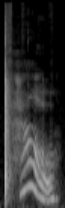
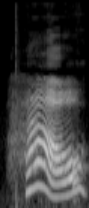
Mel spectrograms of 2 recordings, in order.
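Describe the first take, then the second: First: The word is said in a calm, ordinary way. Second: The word is said in a strongly surprised way. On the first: A simple question about the way. "how you do it or how" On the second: The speaker is astonished and cannot believe it. "if you're like really like, how, like what? You might go, how, like this"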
